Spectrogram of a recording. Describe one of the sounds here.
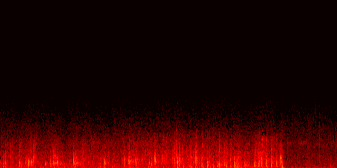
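Horses gallop past, hooves drumming on hard ground.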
